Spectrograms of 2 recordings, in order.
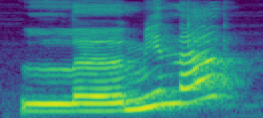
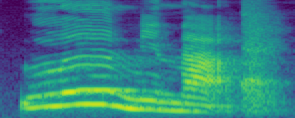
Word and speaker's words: lâmina: e a antepenúltima la vamos realizar a leitura da palavra lâmina vocês conseguiram perceber Qual é a sílaba mais forte quando nós pronunciamos essa palavra é a sílaba L vocês é foi essa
